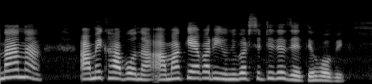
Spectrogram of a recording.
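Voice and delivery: ordinary delivery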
